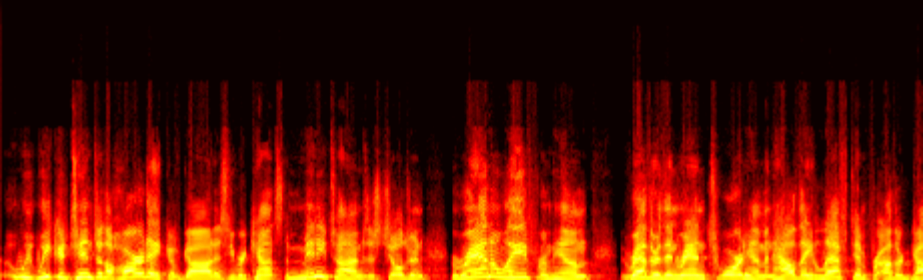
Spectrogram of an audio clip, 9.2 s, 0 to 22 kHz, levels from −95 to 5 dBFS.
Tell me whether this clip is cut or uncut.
uncut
